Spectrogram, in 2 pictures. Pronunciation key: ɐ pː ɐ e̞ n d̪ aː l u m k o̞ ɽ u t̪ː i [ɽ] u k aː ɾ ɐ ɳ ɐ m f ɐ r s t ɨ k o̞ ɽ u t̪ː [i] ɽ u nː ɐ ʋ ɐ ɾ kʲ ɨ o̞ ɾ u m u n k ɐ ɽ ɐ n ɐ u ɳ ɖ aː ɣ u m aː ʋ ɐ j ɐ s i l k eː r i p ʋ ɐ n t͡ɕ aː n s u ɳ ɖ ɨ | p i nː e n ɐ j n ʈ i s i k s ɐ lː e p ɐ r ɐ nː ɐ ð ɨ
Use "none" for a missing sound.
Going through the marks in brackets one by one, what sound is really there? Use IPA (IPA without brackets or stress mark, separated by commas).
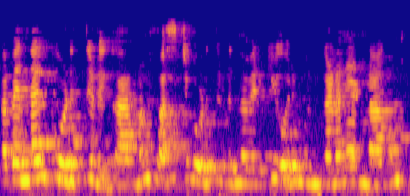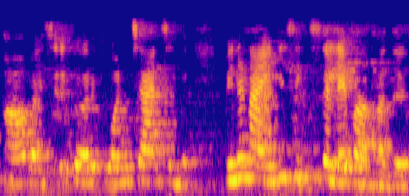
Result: ɽ, i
